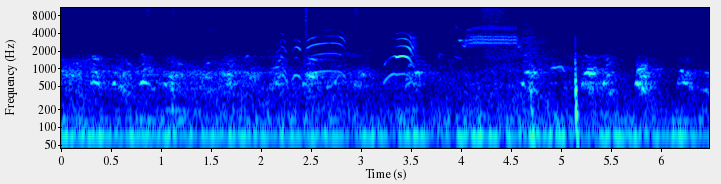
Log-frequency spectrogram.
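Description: Two short, faint animal calls that rise and fall in pitch, about two and three seconds in, followed by a brief buzzy high note and a couple of sharp clicks near the end.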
